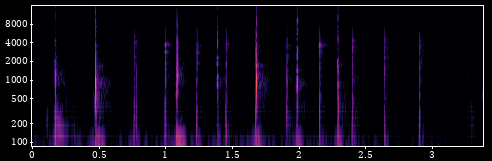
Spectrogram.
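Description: A short burst of applause from just one or two people: around fifteen sharp claps in an uneven rhythm, fading out after about three seconds, with no talking.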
